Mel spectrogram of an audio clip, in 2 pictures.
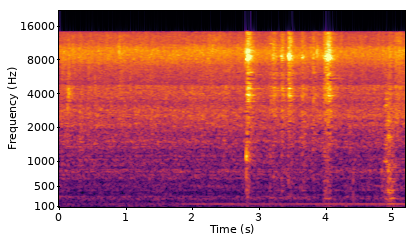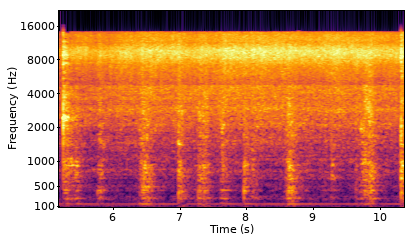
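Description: Onion-tomato masala frying in oil in a metal kadhai, sizzling steadily, while a metal spatula stirs it. The spatula scrapes and clicks against the pan, a few strokes about three seconds in, then quick repeated scrapes from about halfway through.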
